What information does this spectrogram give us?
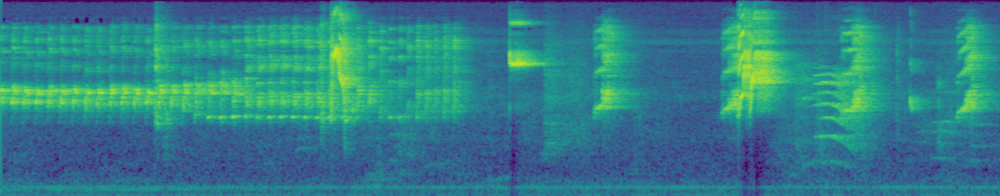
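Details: Lovebird starts with a sustained, rapid, high-pitched trilled chatter lasting about four seconds, then switches to separate sharp, rising squeaky chirps spaced a second or so apart. A low hum runs throughout.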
